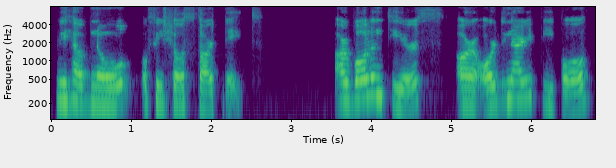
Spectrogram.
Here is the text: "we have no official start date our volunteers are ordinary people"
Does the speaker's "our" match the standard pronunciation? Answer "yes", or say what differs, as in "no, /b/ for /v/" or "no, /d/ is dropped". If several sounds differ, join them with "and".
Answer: no, /w/ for /ɹ/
